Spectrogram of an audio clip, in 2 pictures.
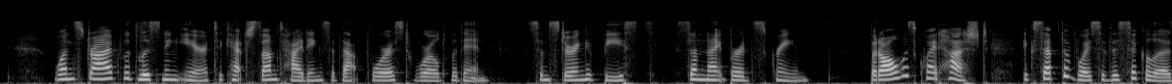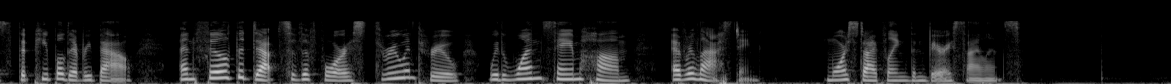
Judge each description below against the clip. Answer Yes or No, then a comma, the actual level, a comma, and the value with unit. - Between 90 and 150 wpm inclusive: Yes, average, 140 wpm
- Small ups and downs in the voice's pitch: No, average, 4.6 semitones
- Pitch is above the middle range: Yes, high, 210 Hz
